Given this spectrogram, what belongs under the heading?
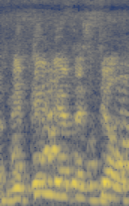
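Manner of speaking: high, loud accusing question; bulldog's suspicious voice. Retold or imitated. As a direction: play the dog asking who did it. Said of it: "вскакивает и начинает внимательно всем смотреть в глаза".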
